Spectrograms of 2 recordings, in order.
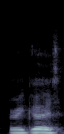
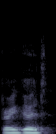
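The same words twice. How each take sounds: The two takes are said the same way.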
